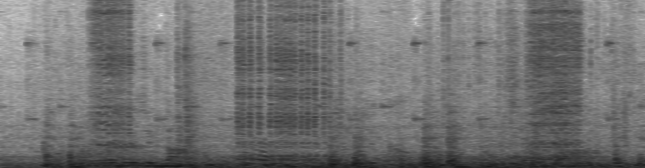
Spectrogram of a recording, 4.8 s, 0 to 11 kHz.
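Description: Running noise of a JR West 221 series electric train heard from inside its front car as it crosses points: a low steady rumble with wheels clicking over rail joints and a few short hissing bursts.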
